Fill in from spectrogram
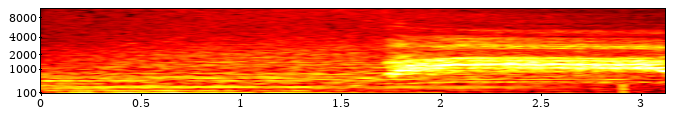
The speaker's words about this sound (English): Chris screamed and ran towards the truck.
